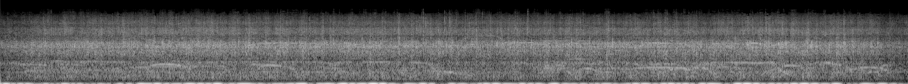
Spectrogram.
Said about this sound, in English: Oh, guys, you know, I don't need the applause. I don't need the applause, guys. You're going to put that in post, right?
